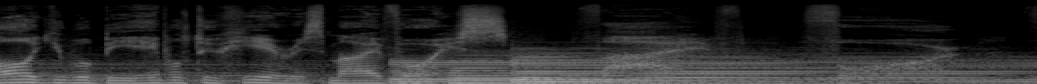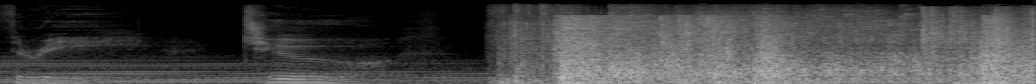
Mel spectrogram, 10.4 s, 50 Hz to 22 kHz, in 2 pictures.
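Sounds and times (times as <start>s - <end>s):
speech: 0.2s - 4.4s, 5.3s - 5.8s, 6.4s - 7.0s
crumbling shattering debris: 7.6s - 10.3s
tank crashing through a wall: 7.6s - 10.3s.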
